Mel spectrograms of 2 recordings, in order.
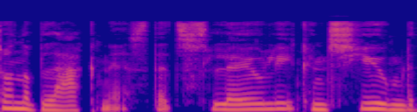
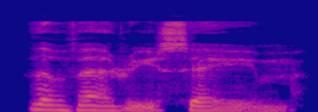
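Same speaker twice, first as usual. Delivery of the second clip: soft, hushed, rasping wolf voice; 2 semitones lower, 6 dB quieter than usual. Reading a story; the wolf answers from outside the shack, rasping Big Bad voice. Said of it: "came a rasping cry from outside".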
